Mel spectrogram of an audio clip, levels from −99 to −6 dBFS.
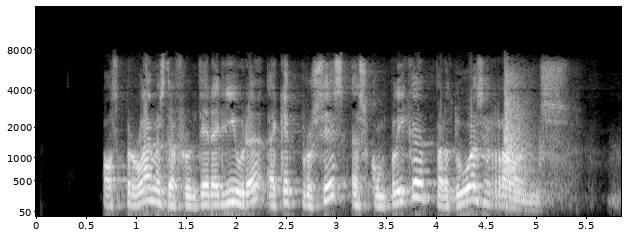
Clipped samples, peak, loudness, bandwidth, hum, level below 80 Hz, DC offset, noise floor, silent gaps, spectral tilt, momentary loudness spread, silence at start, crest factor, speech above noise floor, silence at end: under 0.1%; 0 dBFS; -15 LUFS; 7.6 kHz; none; -52 dBFS; under 0.1%; -48 dBFS; none; -6 dB/octave; 9 LU; 0.65 s; 14 dB; 34 dB; 0.6 s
